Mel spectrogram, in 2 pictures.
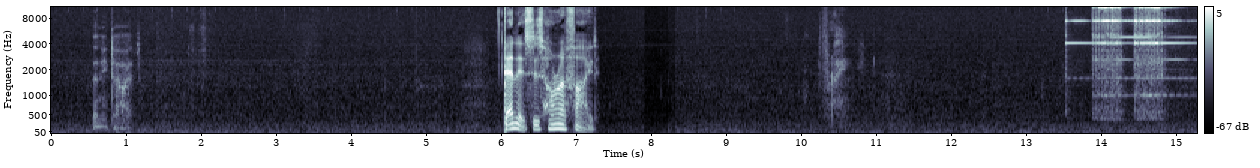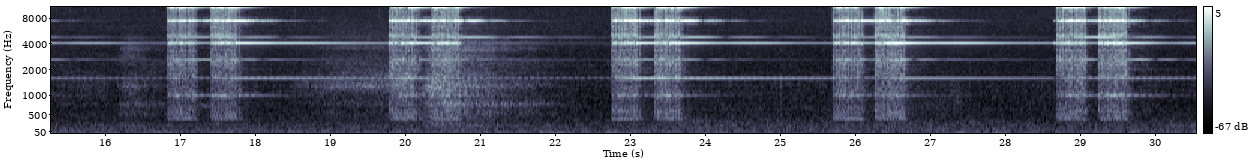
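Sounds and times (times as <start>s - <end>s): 
speech: 0.6s - 1.3s, 6.0s - 7.4s
telephone bell ringing: 13.5s - 30.5s.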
